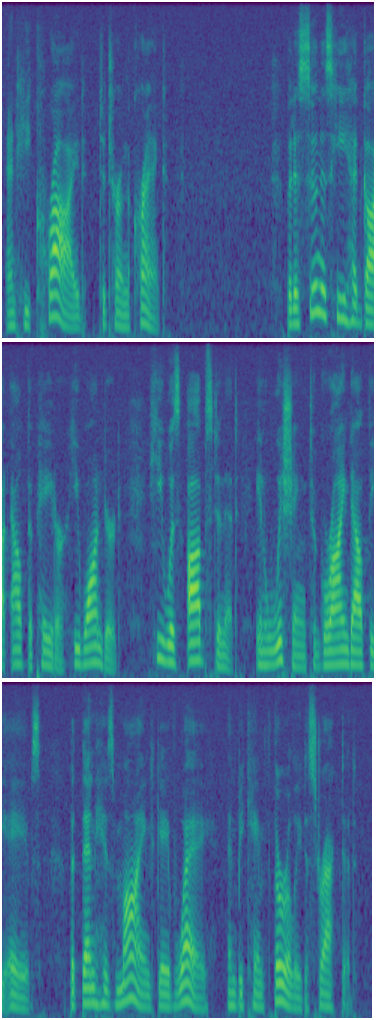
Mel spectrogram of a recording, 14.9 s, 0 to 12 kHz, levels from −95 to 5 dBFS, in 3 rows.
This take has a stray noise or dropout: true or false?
false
